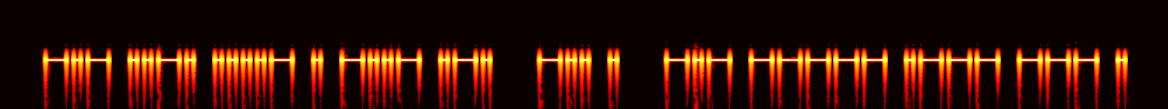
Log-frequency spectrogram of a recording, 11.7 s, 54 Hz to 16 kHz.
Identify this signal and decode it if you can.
Morse code, heard as a keyed tone, about 17 wpm, 700 Hz. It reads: KF4EXR DE K0JOE
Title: USA Callsign DE Callsign 17wpm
